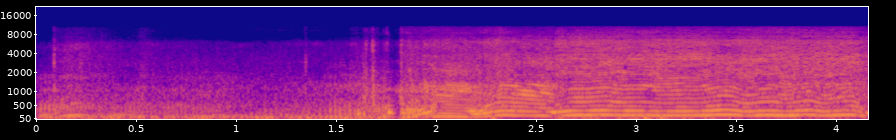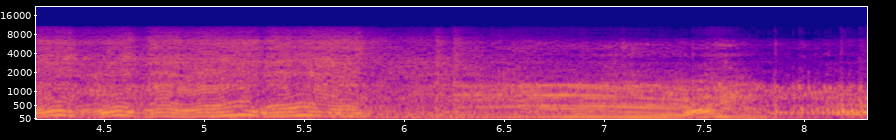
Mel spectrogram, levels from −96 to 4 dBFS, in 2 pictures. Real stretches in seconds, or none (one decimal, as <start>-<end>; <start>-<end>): 0.0-0.9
